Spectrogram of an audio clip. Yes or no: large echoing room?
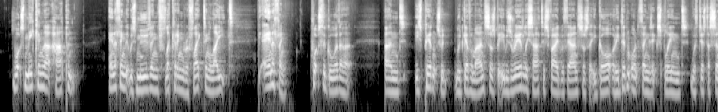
no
